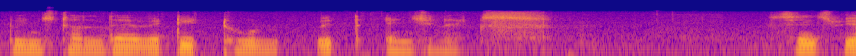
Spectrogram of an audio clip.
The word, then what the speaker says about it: Wetty: Wetty tool is normally pronounced as web plus tty. It means that to access the terminal page in browser. So now we can see how to install the Wetty tool with Nginx.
